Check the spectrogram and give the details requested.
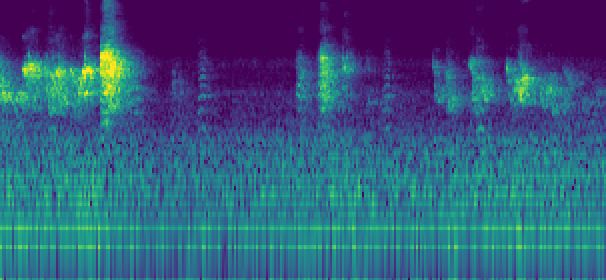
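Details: Zebra finch parent with chicks: several harsh, nasal squawking calls in clustered bursts, loudest near the start, with a steady low hum underneath.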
